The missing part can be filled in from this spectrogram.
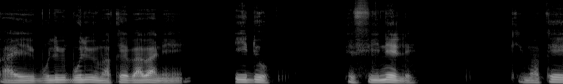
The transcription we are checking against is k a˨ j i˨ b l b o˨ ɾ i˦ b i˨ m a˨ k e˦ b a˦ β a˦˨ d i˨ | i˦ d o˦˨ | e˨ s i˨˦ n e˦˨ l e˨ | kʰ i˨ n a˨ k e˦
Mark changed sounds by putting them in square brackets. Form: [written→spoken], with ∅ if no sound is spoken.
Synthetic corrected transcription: k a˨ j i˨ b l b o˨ [ɾ→l] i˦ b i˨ m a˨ k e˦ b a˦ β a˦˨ [d→n] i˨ | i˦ d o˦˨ | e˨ [s→f] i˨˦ n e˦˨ l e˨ | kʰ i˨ [n→m] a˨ k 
